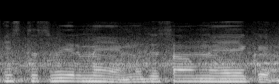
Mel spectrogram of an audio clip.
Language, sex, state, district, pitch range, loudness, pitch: Hindi, male, Rajasthan, Bikaner, 130-145 Hz, -14 LUFS, 135 Hz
